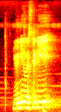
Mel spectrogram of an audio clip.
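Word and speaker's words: university: लेकिन जब हम इसको लिखेंगे, प्रोनाउंस करेंगे तो ये प्रोनाउंस हो रहा है य से, य, तो य तो कॉन्सोनेंट होता है, ओके।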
